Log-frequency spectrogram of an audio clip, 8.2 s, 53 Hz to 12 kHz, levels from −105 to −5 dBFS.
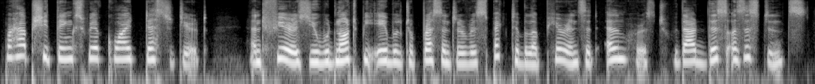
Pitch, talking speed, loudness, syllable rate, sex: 235 Hz, 175 wpm, -20 LUFS, 5.8 syllables/s, female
